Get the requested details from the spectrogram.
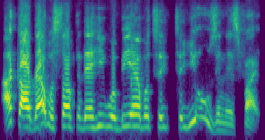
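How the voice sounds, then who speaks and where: Casual male boxing stream host: relaxed tone, slangy and profane, reads chat aloud, dull lo-fi sound. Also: high voice, fast talker, no room sound. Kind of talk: casual live chat commentary, reading viewer comments aloud. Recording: dull lo-fi audio.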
